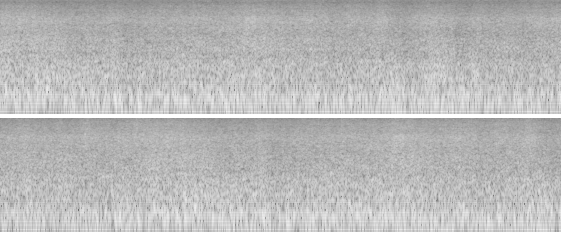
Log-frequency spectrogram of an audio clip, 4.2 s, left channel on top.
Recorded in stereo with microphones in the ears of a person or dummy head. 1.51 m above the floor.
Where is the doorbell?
I don't hear a doorbell.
